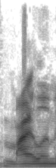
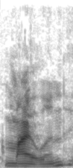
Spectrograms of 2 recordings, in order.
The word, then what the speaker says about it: Milan: So the movie is based on a team out of Milin, Indiana. Um it's spelled as Milan, like Italy, but Milin is how we pronounce it.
